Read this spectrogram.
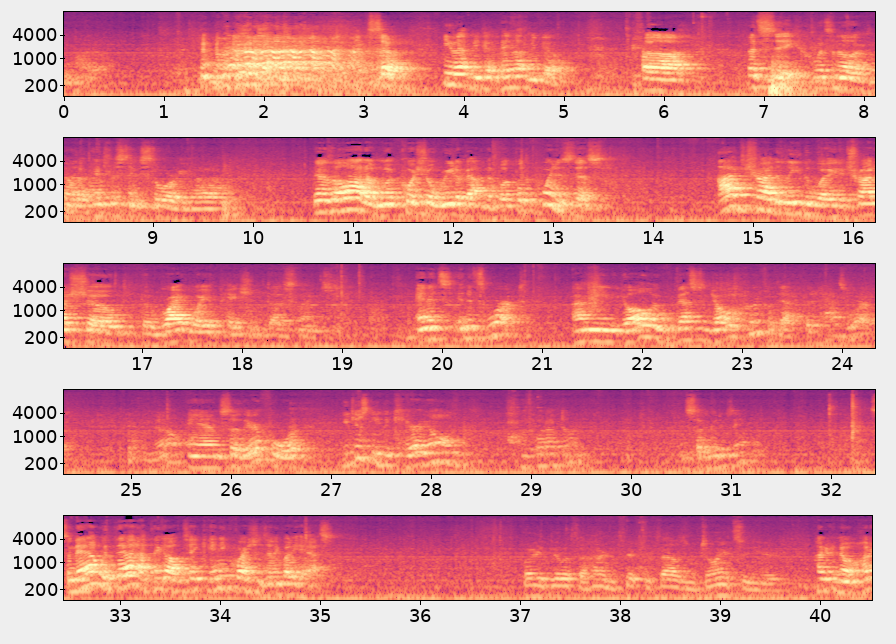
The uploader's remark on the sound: Audio from the Helena Montana Medical Growers Assocation Cannabis Symposium that I went to back in September.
